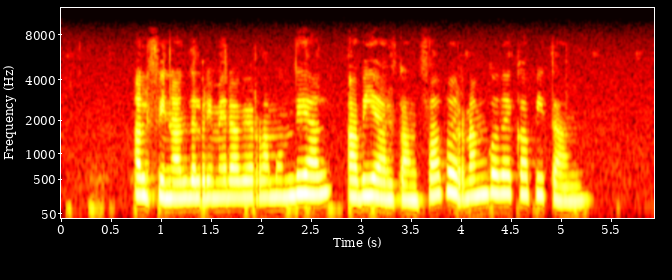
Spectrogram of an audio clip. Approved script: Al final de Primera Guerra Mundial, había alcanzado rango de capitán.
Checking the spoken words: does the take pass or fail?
pass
